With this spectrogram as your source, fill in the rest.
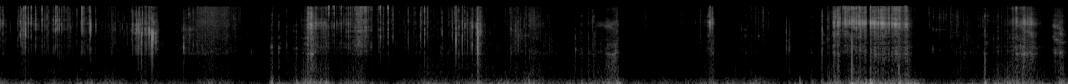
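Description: A black-handled knife blade scrapes along the edge of a solid, hand-sized, green and white striped soap bar held in the hand, crumbling it into shavings. Bright, dry rasping and crumbly tearing sounds come in quick, uneven bursts with short pauses between strokes.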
